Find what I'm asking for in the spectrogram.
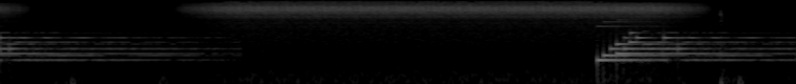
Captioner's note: spray sound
